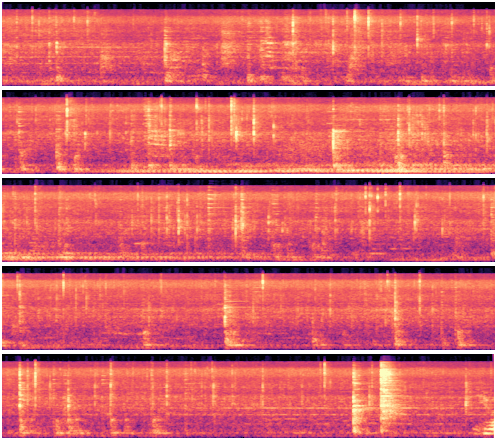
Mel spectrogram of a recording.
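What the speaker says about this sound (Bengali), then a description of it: "পকোড়াগুলোকে উল্টিয়ে দেবো।" Pakoras sizzle and crackle steadily in hot frying oil, with clinks and scrapes of a utensil flipping them in the pan, the sizzle swelling briefly midway.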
